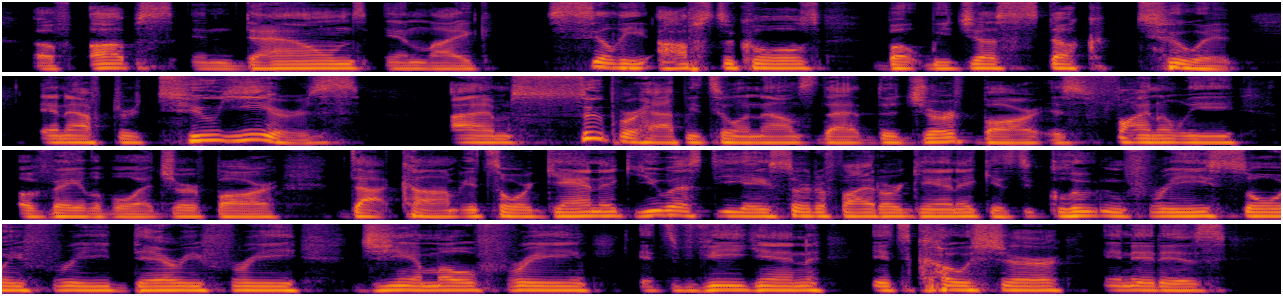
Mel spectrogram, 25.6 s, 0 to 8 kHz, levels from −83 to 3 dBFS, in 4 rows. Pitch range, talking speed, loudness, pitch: 105-125 Hz, 125 wpm, -24 LUFS, 115 Hz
